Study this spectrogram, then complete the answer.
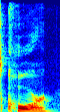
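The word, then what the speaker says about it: corps: But digital analysis laboratory links corp. Corp. It's core. Core. You don't pronounce the P.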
